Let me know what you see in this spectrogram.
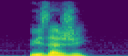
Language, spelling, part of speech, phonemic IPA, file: French, usager, noun, /y.za.ʒe/, Fr-usager.ogg
- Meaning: user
